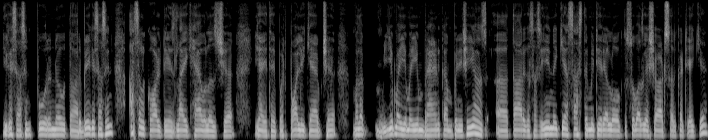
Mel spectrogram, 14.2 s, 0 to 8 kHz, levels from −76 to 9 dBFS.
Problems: background sounds at intervals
